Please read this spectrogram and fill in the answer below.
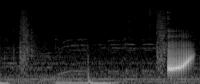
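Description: Background music, with a short cartoon-style 'boing' sound effect rising in pitch near the end, much louder than the music.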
